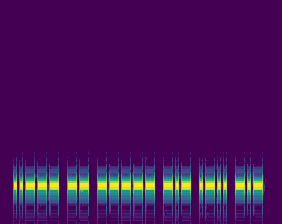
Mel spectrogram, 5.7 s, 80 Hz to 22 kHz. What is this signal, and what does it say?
Morse code, heard as a keyed tone, about 20 wpm, 700 Hz. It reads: 2M0KLK
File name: UK MASTER QSOs TRAINING / 20WPM / UK MASTER QSOs 0053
